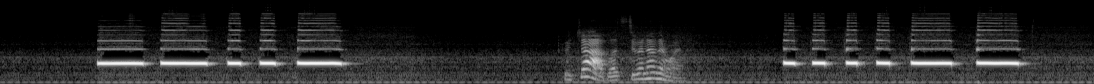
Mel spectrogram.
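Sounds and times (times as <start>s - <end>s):
recorder playing simple note patterns on B: 1.0s - 3.5s, 7.8s - 10.3s
speech: 5.6s - 7.0s.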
